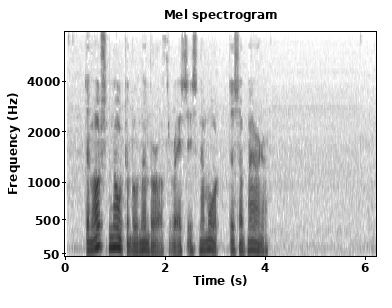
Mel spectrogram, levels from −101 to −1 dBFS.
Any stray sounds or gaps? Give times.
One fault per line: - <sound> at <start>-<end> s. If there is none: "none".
none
